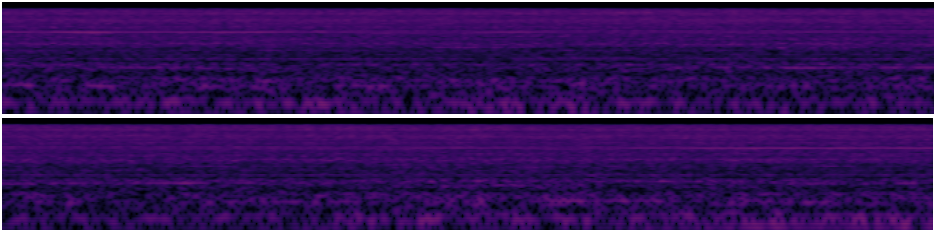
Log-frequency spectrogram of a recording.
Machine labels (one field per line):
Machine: pump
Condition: normal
